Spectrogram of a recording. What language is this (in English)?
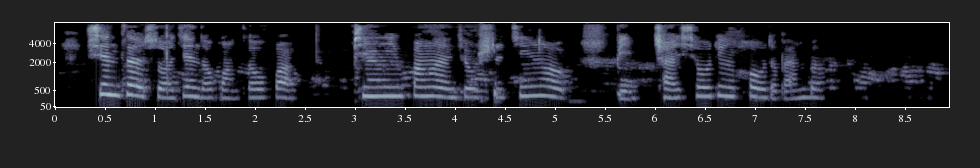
Chinese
